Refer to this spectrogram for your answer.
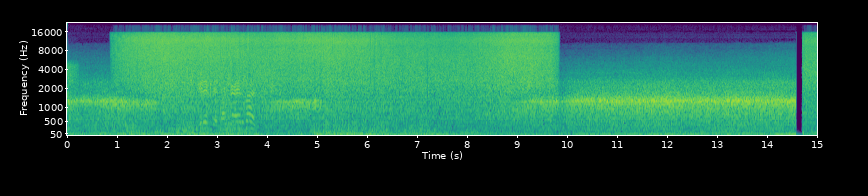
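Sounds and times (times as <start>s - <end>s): waterfall roaring: 0.9s - 9.8s, 14.7s - 15.0s.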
